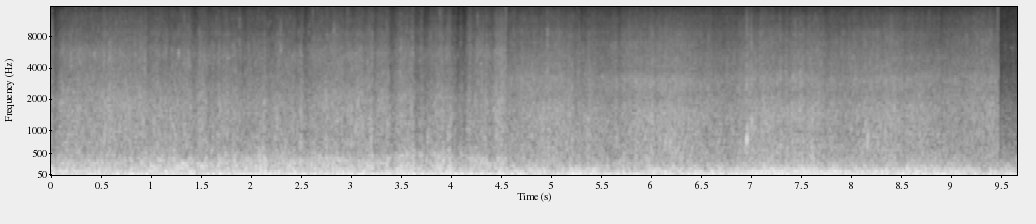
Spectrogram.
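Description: Wind buffeting the camera microphone: a loud, gusty low rush with a thinner hiss above it.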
